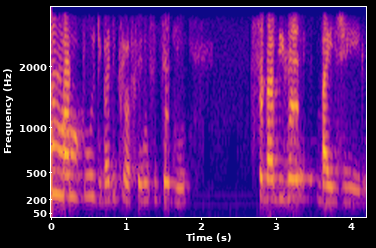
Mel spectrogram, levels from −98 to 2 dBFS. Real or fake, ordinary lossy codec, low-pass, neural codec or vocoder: real; none; 3.6 kHz; none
